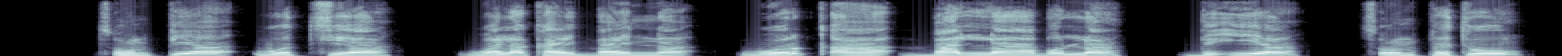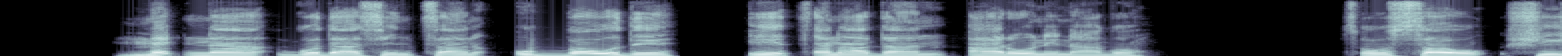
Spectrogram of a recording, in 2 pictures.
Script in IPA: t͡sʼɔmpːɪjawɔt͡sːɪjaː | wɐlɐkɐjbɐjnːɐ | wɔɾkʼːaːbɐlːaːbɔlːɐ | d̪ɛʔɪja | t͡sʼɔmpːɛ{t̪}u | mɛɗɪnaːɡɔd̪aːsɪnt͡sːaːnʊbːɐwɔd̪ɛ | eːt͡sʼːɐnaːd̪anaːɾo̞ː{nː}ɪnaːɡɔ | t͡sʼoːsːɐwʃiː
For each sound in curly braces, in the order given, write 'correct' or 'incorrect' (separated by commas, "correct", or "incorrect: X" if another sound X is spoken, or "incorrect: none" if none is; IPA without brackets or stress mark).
correct, incorrect: n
